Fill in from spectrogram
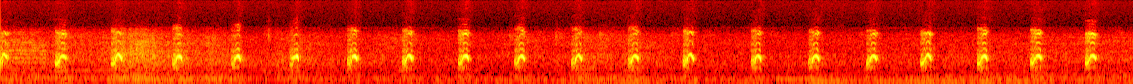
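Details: A long even series of about twenty curt, nasal 'kwak' notes from a white-breasted waterhen, recorded for training decoy birds used in trapping. Brief low noise is heard early on.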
